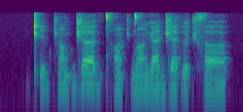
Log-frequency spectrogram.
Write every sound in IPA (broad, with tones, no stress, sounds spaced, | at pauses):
kʼ i˨ b t͡ʃ ɑ̃˨ b d͡ʒ ɜː˦˨ ɡ tʰ ɑ̃˨ t͡ʃ d ɑ̃˦ ɡ æ˨ d͡ʒ ɛ˦ ɗ ʊ˦ t͡ʃ s ʌː˨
